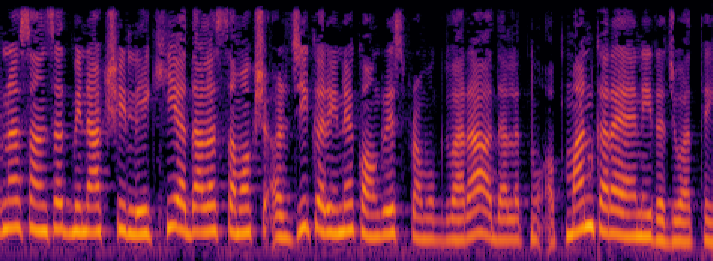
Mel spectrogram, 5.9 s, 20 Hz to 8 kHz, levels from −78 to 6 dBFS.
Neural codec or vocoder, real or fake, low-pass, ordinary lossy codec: none; real; 7.2 kHz; none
